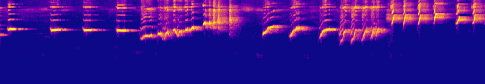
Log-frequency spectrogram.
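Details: White-rumped shama song used as a lure to stimulate other shamas to respond: a row of clear whistled notes, then rising slurred whistles, buzzy rattles and high, rapid chattering phrases, richly varied and loud.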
